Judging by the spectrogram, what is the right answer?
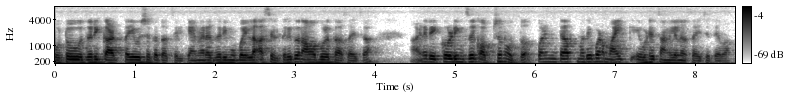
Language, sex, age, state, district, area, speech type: Marathi, male, 18-30, Maharashtra, Raigad, rural, spontaneous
